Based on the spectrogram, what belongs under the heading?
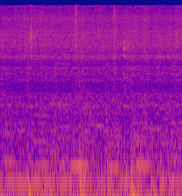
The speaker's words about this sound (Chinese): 脆盐盐鲷鱼，哇！鲷鱼被我煎的好像有点失败，没关系，有熟至少是好吃的。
